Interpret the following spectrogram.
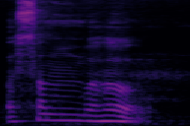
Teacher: असंभव इथे दुसऱ्या अक्षरावर अनुस्वार आहे, म्हणजे त्याचा उच्चार करताना नाकातून होतो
